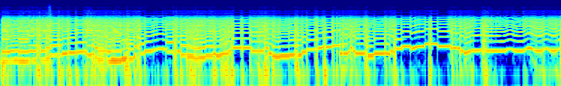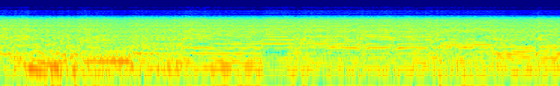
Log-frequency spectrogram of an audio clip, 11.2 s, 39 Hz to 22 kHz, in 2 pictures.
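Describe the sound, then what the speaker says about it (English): Distorted notes from an Abasi Concepts Ēmi 7 electric guitar bending and wobbling with the whammy bar, swooping down into a sustained, dipping growl, loud and continuous. "you do something on the whammy bar like that and you can hear the guitar kind of speaking"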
